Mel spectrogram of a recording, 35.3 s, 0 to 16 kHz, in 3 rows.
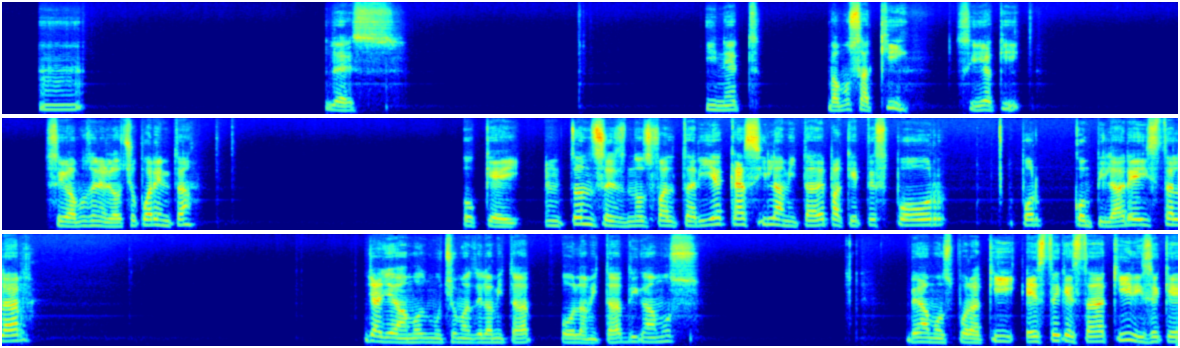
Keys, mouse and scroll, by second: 10.0 click, 10.7 click, 13.8 click, 17.3-17.8 scroll down 2, 17.8 scroll down 1, 20.7 scroll down 2, 21.4-23.4 scroll down 1, 23.4-25.2 scroll down 1, 25.2 scroll down 1, 25.5-26.3 scroll up 1, 26.3-27.4 scroll up 1, 27.4-28.2 scroll up 1, 28.2-29.0 scroll up 1, 29.0-29.7 scroll down 1, 29.7-32.1 scroll down 1, 32.1-33.3 scroll down 1, 33.3 click.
